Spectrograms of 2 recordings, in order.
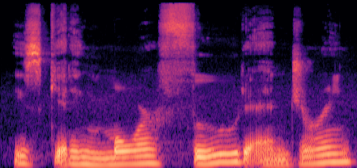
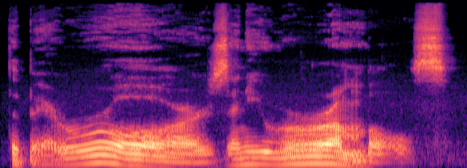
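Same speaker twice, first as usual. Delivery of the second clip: growly bear reading; 5 semitones lower, slower than usual. A narrator's reading. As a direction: grow into a grumpy bear. Reading bear's rising temper.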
